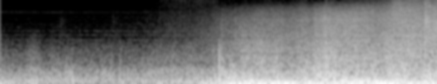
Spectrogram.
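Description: Wind and rough sea: a low, rushing rumble that swells louder about two seconds in.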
